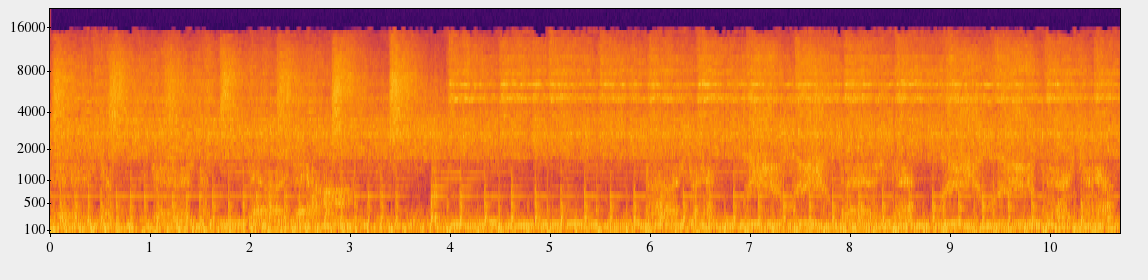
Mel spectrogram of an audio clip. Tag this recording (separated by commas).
Hum, Throbbing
